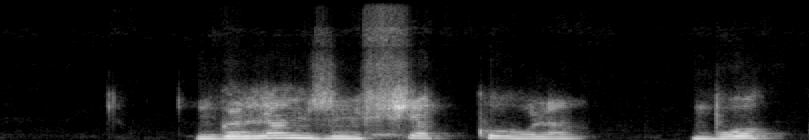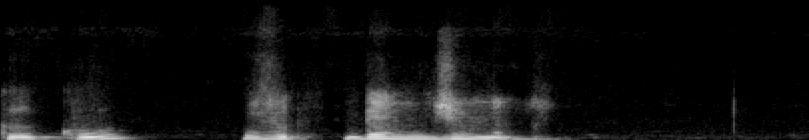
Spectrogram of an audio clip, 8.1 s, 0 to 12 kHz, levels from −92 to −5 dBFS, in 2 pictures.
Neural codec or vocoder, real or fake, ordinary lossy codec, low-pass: codec, 44.1 kHz, 2.6 kbps, SNAC; fake; Opus, 16 kbps; 10.8 kHz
